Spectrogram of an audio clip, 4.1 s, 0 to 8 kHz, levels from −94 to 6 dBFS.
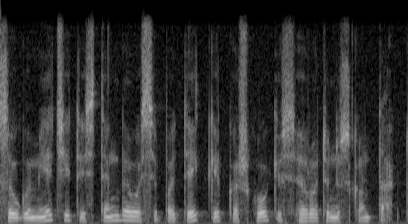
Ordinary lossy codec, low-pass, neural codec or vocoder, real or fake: Opus, 64 kbps; 7.2 kHz; vocoder, 24 kHz, 100 mel bands, Vocos; fake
